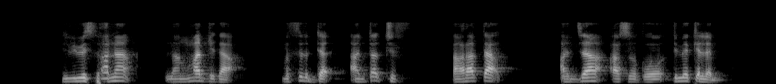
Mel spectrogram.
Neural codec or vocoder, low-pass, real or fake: codec, 16 kHz in and 24 kHz out, 0.6 kbps, FireRedTTS-2 codec; 7.2 kHz; fake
